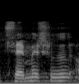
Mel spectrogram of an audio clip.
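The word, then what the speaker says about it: Przemyśl: Das wird auf Deutsch Chemischel ausgesprochen. Da müsst ihr hier den Nathan fragen, warum die Polen anders schreiben, als sie reden.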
